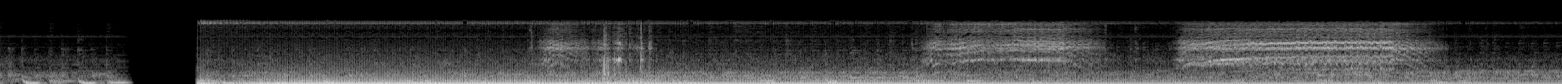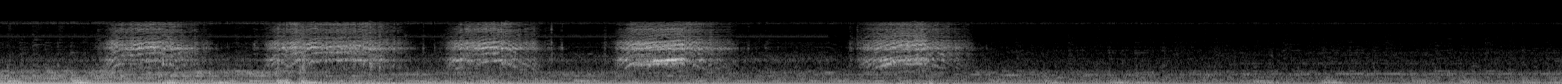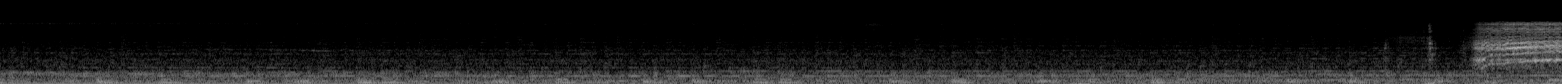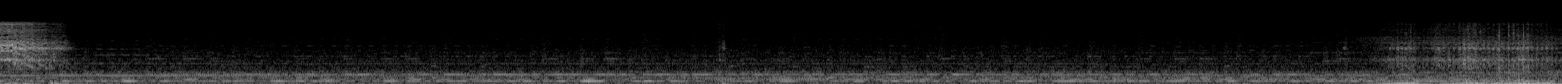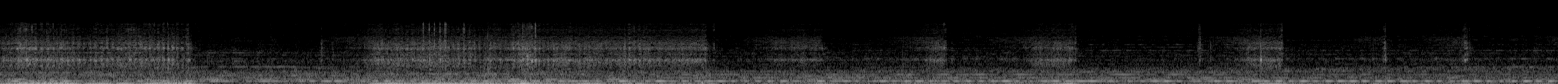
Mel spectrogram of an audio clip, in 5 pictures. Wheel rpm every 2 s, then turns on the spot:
0, 0, 0, 20, 10, 100, 110, 60, 30, 60, 50, 40, 40, 0, 0, 0, 0, 0, 0, 0, 0, 0, 10, 60, 0, 0, 0, 0, 0, 0, 20, 30, 10, 30, 20, 10, 10, 10, 0.
22-24 60-64 66-76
